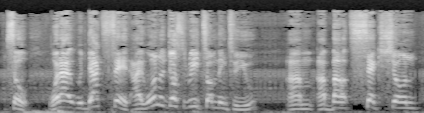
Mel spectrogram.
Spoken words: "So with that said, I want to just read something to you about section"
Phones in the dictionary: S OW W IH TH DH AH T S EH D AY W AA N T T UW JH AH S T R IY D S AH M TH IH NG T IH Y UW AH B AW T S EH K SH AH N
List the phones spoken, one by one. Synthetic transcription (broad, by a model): S OW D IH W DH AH T S EH D AY W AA N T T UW JH AH S T R IY D S AH M TH IH NG T IH Y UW AH B AW T S EH K SH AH N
